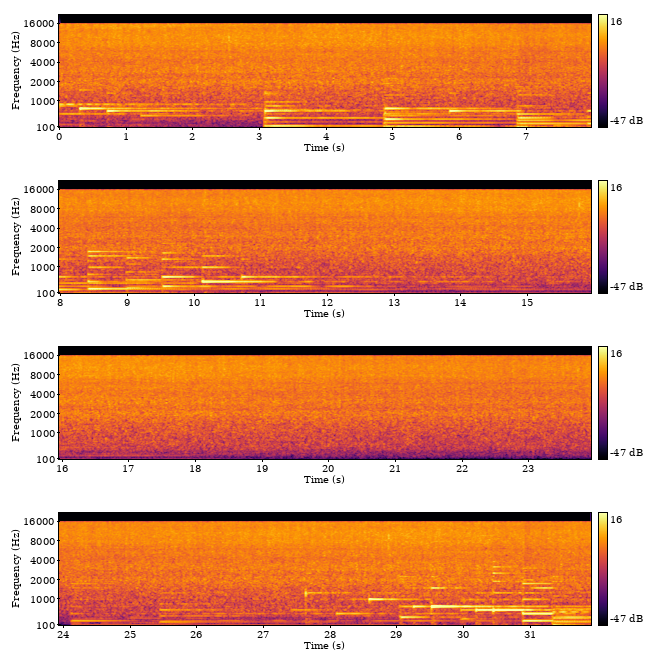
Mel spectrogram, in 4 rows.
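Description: Slow, gentle piano music played over a steady rushing of waterfall water. The notes thin out and fade about halfway through, then low bass notes come back in about 24 seconds in.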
